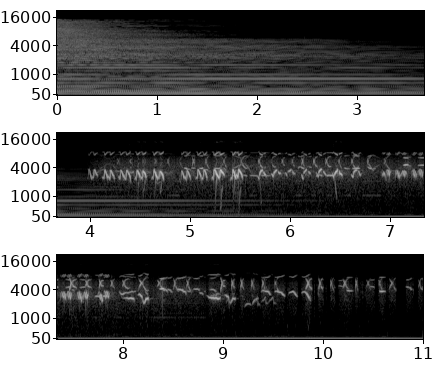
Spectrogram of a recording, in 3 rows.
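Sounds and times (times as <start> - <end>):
held music chord: 0.0 - 6.5
birds chirping: 3.9 - 11.0.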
